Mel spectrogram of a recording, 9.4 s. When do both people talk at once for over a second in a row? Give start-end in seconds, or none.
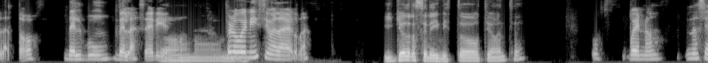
none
